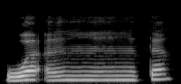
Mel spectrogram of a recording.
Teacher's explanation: انت میں نون کی آواز کو چھپائیں گے · و میں ہون گول ہوں گے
